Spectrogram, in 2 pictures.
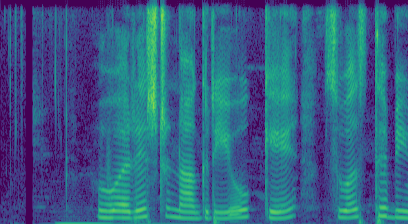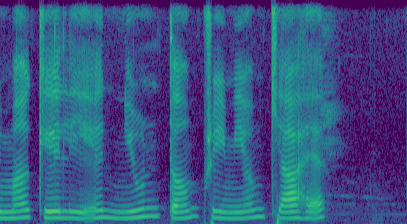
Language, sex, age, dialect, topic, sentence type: Hindi, female, 18-24, Marwari Dhudhari, banking, question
